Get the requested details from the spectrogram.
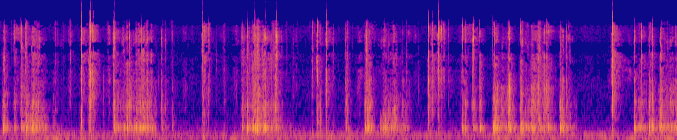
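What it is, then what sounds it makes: Dried soap sheets being crushed. Thin, brittle, translucent brown amber soap plates (dried soap sheets) lying in a pile are crushed and snapped between fingertips with long lilac nails. Bursts of dry, crisp crunching and crackling alternate with sharp, bright snaps, each one ending almost instantly. Short quiet gaps fall between the clusters.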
